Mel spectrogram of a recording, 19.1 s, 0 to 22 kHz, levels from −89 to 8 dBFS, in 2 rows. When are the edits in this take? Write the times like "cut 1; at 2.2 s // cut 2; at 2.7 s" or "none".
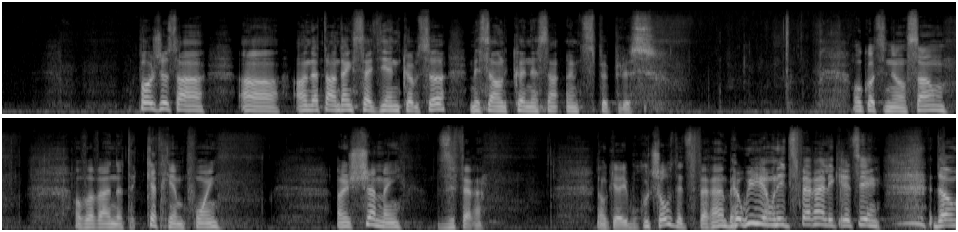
none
